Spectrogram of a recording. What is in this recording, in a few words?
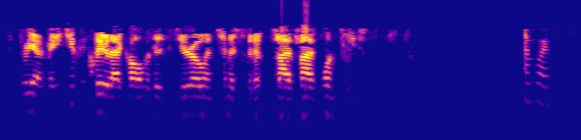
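Scottsdale Police Department South Dispatch; Regional Wireless Cooperative (RWC) - Simulcast H- Scottsdale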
